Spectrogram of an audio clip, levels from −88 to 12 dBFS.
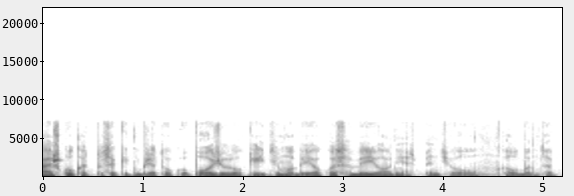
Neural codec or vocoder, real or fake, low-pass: none; real; 7.2 kHz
